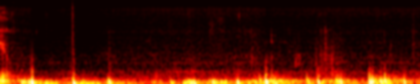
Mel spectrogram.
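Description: Handling noise of a handheld microphone being passed along: irregular low thumps and bumps with a few sharp clicks.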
